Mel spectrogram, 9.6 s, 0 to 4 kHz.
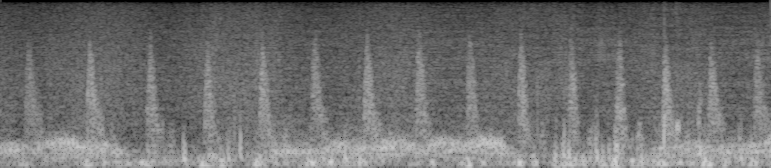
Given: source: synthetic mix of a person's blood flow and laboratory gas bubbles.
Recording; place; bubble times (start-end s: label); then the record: Doppler ultrasound of blood flow; subclavian vein
8.26-8.35 s: bubbles
8.43-8.53 s: bubbles
8.71-8.79 s: bubbles
From the record:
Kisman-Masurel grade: 213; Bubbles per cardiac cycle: several, 3 to 8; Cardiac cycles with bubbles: 1 to 10%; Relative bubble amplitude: loud (0.450 to 0.775); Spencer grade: 1 (occasional bubble signal discernible with the cardiac motion signal, with majority of cardiac periods free of bubbles); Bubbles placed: anywhere in the cardiac cycle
